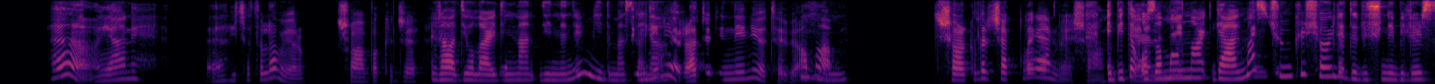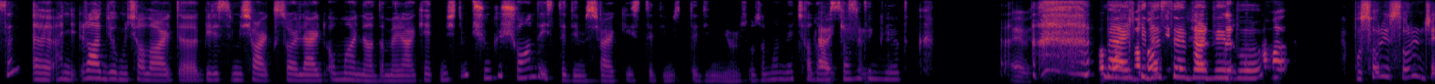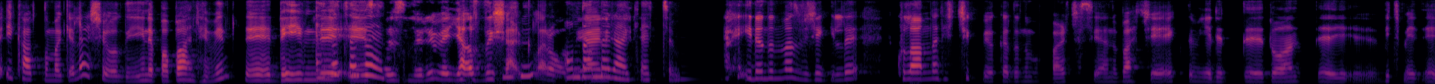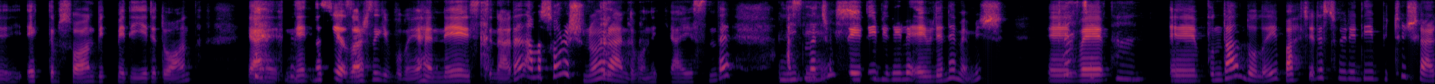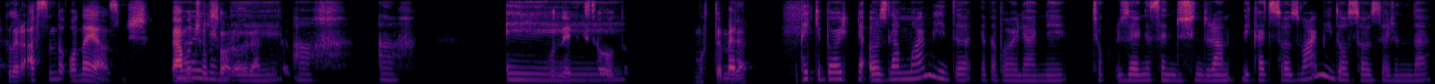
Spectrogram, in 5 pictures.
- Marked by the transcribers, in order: unintelligible speech; other background noise; chuckle; chuckle; chuckle; other noise
- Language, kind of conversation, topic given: Turkish, podcast, Müzik ile kimlik arasında nasıl bir ilişki vardır?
